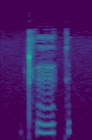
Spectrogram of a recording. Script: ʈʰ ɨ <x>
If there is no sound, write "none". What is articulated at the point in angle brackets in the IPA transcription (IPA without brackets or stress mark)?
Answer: k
